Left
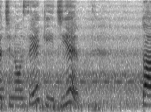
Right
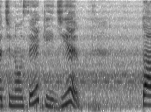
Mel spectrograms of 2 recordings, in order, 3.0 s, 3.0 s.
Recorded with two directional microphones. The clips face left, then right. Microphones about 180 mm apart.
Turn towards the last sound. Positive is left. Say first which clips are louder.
# right 2 dB
turn(degrees=-25)  # may be behind; listen again after turning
